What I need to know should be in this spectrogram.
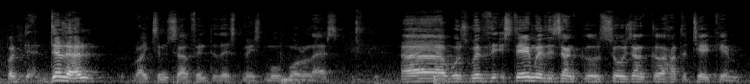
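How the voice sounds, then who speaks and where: A man giving a talk to a local group and reading passages aloud with slow, dramatic pacing. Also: mid-range voice, a bit bright, slight background noise. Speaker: speaker at a talk. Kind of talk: lecture with readings.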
